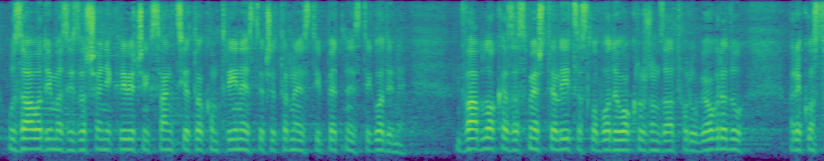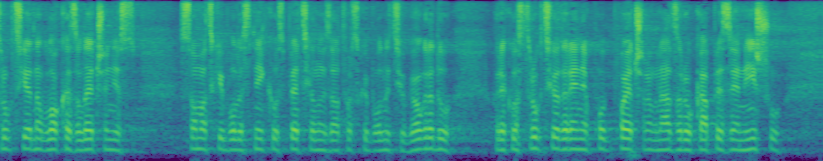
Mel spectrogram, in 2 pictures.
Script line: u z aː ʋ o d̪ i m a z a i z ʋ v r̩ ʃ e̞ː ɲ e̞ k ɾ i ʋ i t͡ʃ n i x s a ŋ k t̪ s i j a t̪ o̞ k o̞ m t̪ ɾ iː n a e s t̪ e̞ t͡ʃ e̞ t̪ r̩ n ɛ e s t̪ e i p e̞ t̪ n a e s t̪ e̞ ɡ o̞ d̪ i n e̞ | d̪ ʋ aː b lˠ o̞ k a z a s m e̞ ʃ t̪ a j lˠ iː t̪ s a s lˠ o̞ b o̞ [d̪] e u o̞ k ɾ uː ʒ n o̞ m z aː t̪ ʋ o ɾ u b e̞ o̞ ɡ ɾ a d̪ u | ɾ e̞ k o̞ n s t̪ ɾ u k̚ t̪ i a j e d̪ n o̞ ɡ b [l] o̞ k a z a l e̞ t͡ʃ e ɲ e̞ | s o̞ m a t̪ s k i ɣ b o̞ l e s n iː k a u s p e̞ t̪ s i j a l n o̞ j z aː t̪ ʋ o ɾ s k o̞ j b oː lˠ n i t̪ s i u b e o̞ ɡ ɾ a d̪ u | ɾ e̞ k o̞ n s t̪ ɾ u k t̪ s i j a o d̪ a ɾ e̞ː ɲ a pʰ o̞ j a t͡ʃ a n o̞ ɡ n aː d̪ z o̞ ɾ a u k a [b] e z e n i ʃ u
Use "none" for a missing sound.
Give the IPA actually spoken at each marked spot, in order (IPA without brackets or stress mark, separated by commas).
d̪, l, p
